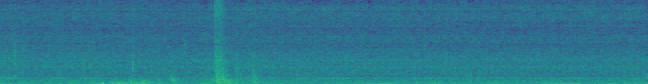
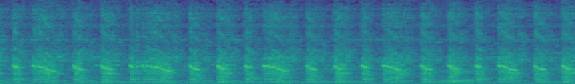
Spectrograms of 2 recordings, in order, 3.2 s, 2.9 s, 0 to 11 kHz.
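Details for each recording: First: 2010 Ford Focus at police auction, started right up with jump box hooked up: steady low idle, even rumble with a few clicks and thumps; normal idle. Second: 2002 Honda Accord at police auction, jump box hooked up and starter fluid shot: fast even starter whirring, turns over but never fires or catches; crank no start.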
